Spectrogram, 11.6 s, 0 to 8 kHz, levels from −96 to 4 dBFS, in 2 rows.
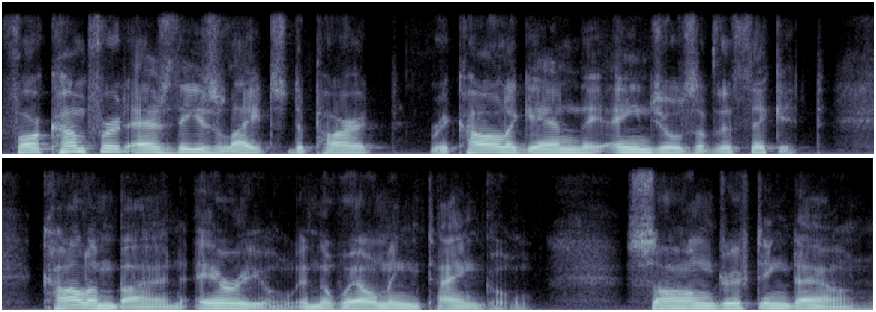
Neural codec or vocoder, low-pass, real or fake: none; 7.2 kHz; real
